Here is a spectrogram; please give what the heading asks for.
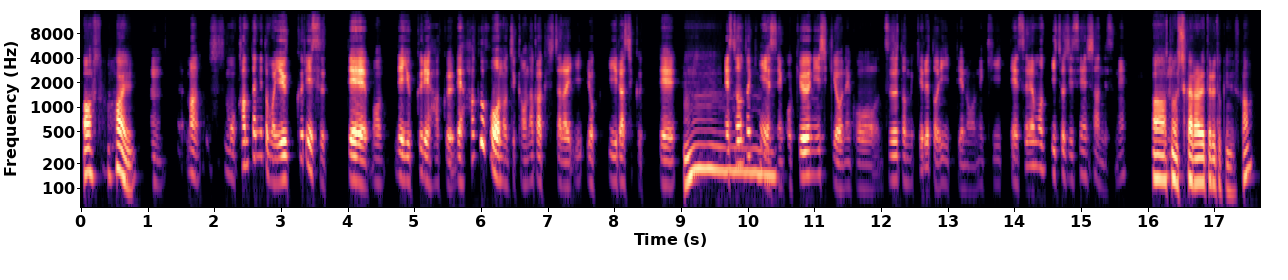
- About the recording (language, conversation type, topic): Japanese, advice, 日常で急に感情が高ぶったとき、どうすれば落ち着けますか？
- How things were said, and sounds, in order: none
